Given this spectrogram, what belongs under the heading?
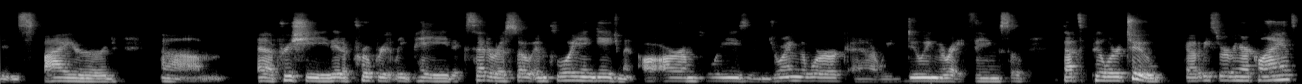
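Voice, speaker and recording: A San Francisco woman in her fifties, a banking executive and board director, answers interview questions about her banking career in a notably low voice. She is measured and methodical, laying out her points as orderly lists with the odd "um" pause. The recording quality is poor.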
